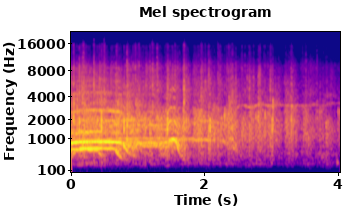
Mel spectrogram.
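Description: An audience at an author reading at Skylight Books claps for the author in a dense, sustained wash of applause that gradually thins and softens over a few seconds, with no one speaking.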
